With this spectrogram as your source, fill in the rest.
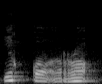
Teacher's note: bunyikan mantul ya, memantul atau mendal karena ini qalqalah sughra. Mantulnya bukan bukan ke tapi ko.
